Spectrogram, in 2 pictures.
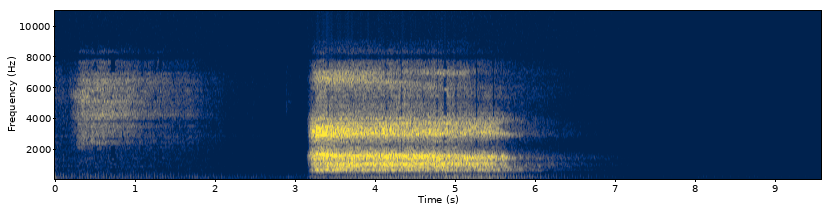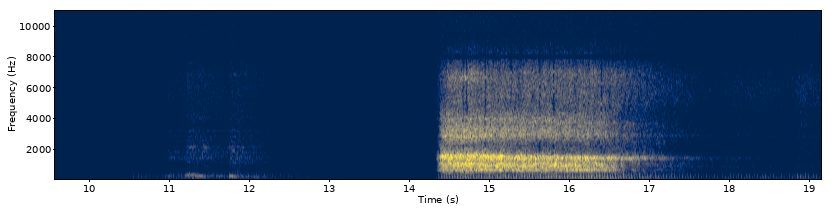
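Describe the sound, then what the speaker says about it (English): Slow deep breathing, drawing air in through the nose and letting it out through the mouth: two long, close, airy breaths separated by silence, with a faint soft breath in between and no talking. "deep breaths, inhaling through the nose and then exhaling back out through the mouth"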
